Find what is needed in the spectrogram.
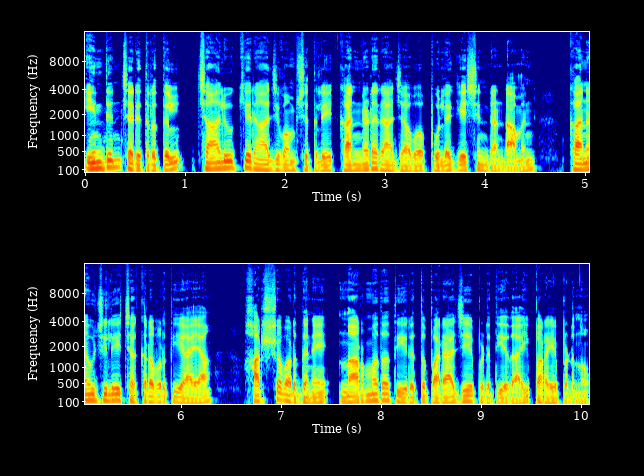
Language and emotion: Malayalam, neutral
